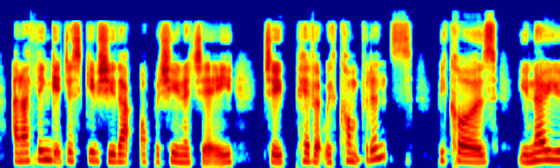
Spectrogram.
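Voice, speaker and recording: A woman has a plain, everyday voice, speaking at a fairly quick pace with ordinary pitch variation against a quiet background. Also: dry, close sound with no echo. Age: 40s. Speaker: entrepreneur and careers author. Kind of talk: interview.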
